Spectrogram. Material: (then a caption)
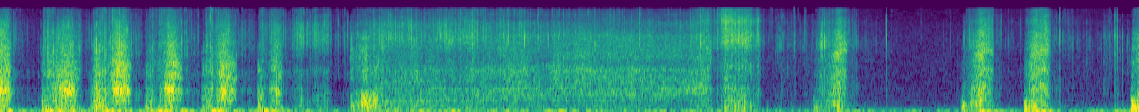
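Foam. A white foam sponge block held in the fingers is rubbed and scratched against a silicone ear microphone. It makes close, crunchy, tearing rustles in quick irregular strokes, a steadier scratchy stretch in the middle, then more short scuffs. The sound is dry and heavy in the low end.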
